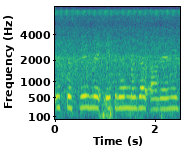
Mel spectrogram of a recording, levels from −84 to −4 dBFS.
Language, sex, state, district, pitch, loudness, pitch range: Hindi, female, Maharashtra, Chandrapur, 260 Hz, -14 LUFS, 255-270 Hz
